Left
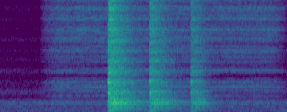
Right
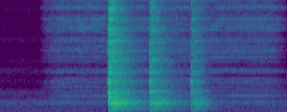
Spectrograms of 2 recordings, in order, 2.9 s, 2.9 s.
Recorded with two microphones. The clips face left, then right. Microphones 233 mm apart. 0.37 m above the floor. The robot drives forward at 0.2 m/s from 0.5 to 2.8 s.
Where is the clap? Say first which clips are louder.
Even; 55° left (ahead or behind), 2 m; by 2.1 s 50° left (ahead or behind), 2 m.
